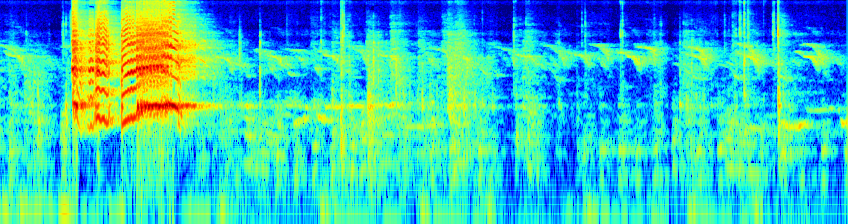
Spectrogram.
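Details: Green junglefowl call played daily as a tutor sound for birds newly caught from the forest or reluctant to call: one short, loud, hoarse crowing burst, followed by faint scattered clucks and low background noise.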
